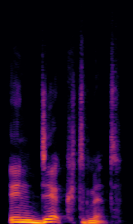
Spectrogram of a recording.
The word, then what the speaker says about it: indictment: All right, and then the main topic is Trump indictment. It's not exactly how you pronounce that word, but I like it. Really? Go on. Okay. How do you say it? Indictment. The C is silent.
